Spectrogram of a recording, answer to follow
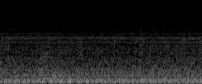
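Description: Steady low hum over a faint even hiss, unchanging throughout: the background room tone of a shop.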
